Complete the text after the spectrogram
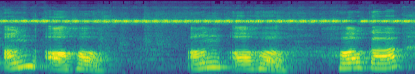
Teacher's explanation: विसर्ग का उच्चारण हम ह के रूप में करते हैं।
